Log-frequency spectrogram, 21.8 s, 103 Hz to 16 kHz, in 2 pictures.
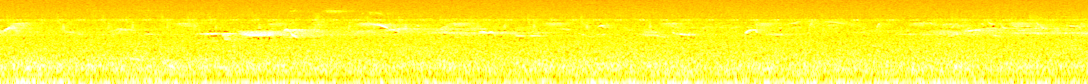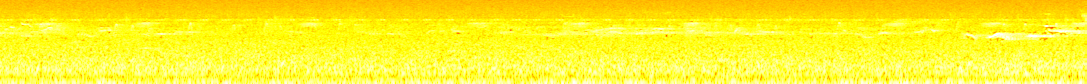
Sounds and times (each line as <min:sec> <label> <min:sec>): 0:00.0 very mild storm can be heard in the background 0:21.6
0:00.0 birds 0:21.7
0:00.0 insects 0:21.7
